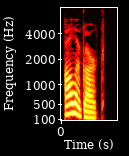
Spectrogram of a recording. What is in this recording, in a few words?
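"oligarch", US English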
